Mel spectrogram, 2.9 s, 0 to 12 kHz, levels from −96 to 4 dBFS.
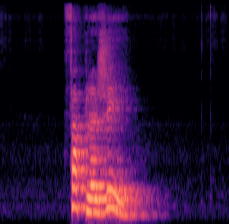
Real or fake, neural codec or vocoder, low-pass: real; none; 10.8 kHz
